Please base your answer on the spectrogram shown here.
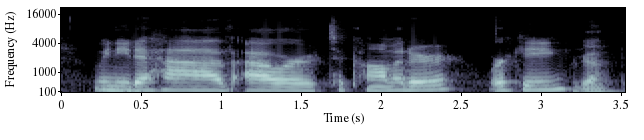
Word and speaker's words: tachometer: We need to have our tachometer working. Okay. Am I pronouncing it wrong? Tachometer? No, that's fine. Tachometer's fine. Tachometer.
